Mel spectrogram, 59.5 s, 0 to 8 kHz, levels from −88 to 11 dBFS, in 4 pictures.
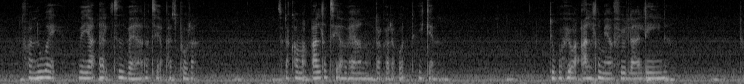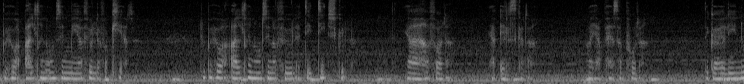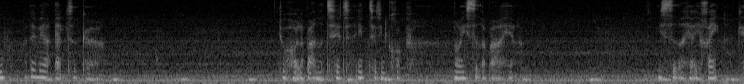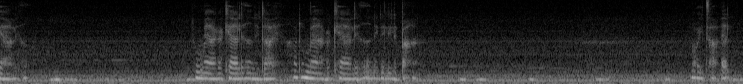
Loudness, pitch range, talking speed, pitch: -33 LUFS, 140-200 Hz, 115 wpm, 165 Hz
